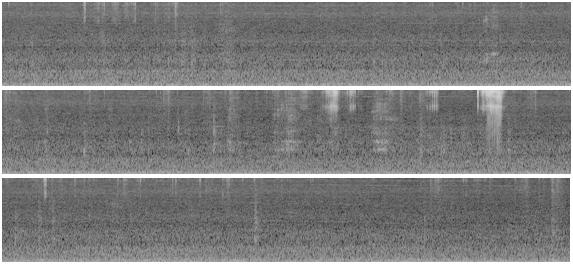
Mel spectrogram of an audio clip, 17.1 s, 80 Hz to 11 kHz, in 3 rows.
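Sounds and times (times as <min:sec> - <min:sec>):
airliner cabin rumble: 0:00.0 - 0:17.0.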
